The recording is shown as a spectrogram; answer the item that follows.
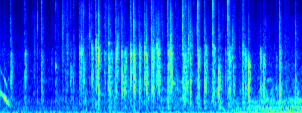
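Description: A small group clapping: scattered, uneven claps that thicken a second or two in and thin out again. A low rumble comes in near the end.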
